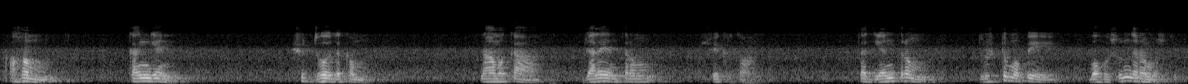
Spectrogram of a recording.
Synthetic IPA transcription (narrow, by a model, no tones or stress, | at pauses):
ɐ̰ɦɐm | kɐŋɡɐn | ʃud̪ʱːoːd̪ɐkɐm | naːmɐkaː | d͡ʒɐlɐjɐnt̪ɾɐm | sʋiːkɾɪt̪ɐʋa̰ːn | t̪ɐd̪jɐnt̪ɾɐm | d̪ɾuʂʈumɐpeː | bɐɦusund̪ɐɾɐmɐst̪i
